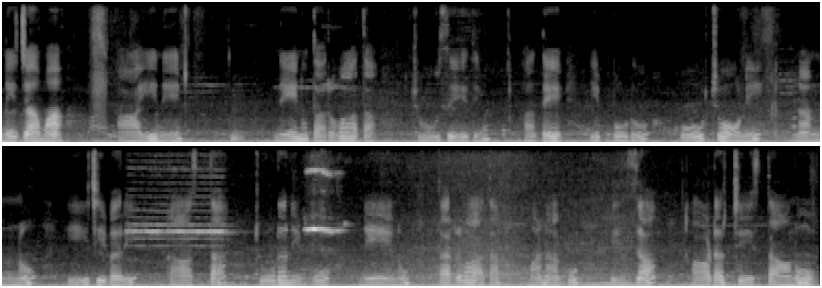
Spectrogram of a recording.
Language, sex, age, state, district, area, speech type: Telugu, female, 30-45, Telangana, Peddapalli, rural, read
